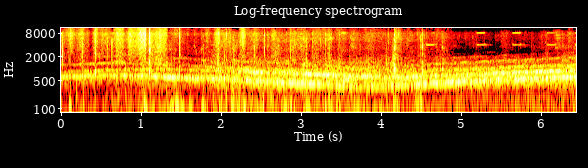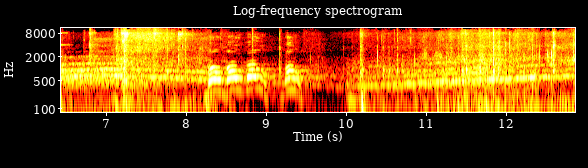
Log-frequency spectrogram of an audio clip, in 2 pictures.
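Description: Air raid sirens in Israel wail in long, slow rising and falling sweeps, loud and continuous throughout, with a brief burst of short chirping tones partway through and faint background noise underneath.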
